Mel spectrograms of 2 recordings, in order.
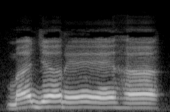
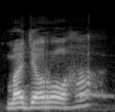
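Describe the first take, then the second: First: The vowel after r leans toward e. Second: The vowel after r is an open a. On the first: "membaca metode imalah" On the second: "ro itu ya dibaca ro"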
